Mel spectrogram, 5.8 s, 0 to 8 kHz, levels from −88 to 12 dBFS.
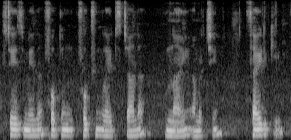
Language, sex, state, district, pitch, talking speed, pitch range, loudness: Telugu, male, Andhra Pradesh, Sri Satya Sai, 115 Hz, 105 wpm, 110-120 Hz, -18 LUFS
